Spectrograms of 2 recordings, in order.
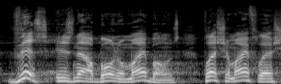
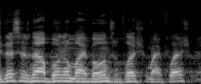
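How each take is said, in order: First: Loud, high, amazed exclamation; Adam bursting out in excited disbelief. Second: Said in the usual way. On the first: Acted. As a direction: proclaim it loudly, thrilled beyond belief. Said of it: "He's excited". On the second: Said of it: "We don't talk like that".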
